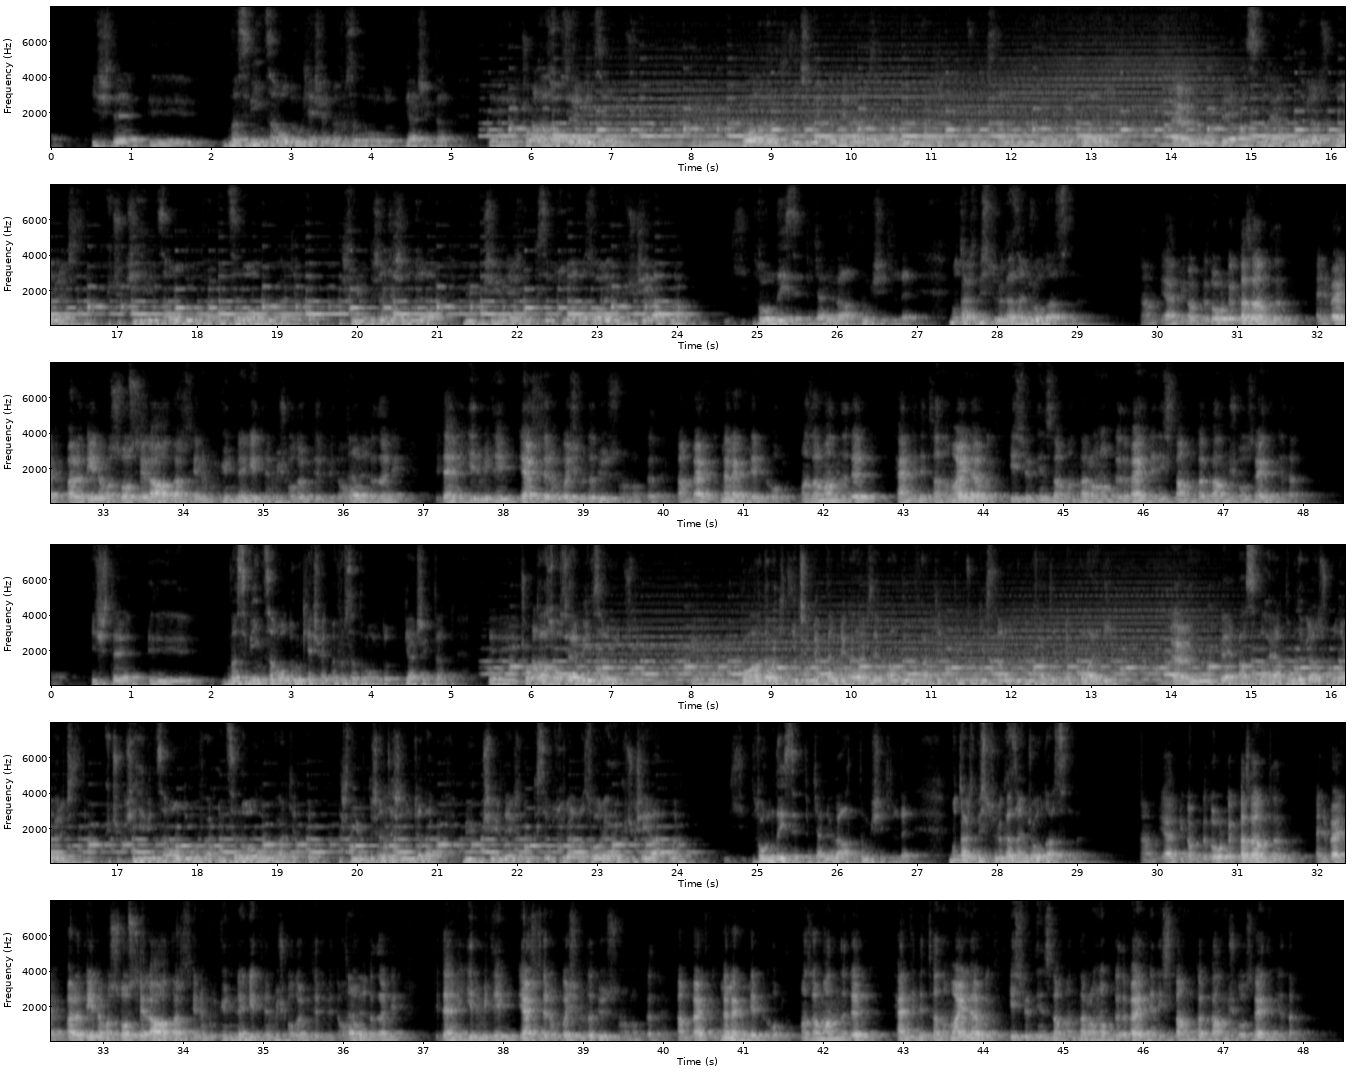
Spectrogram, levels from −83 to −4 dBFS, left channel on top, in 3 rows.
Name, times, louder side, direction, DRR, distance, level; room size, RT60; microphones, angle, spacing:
voice 1, 0.5-1.8 2.1-5.0 5.5-7.4 8.0-13.3 14.2-21.0 21.3-24.1 24.6-29.1 36.1-36.4 40.7-41.2, right 1 dB, 85° right, 1 dB, 0.5 m, -33 dB
sound 1, 5.3-24.1, left 2 dB, 85° left, 0.7 m, -37 dB
sound 2, 6.5-16.5, right 1 dB, 40° left, 0.8 m, -42 dB
voice 2, 20.3-20.7 29.8-31.6 32.0-36.7 37.2-41.4 41.7-42.5 42.9-47.9, right 1 dB, 40° right, -2 dB, 0.7 m, -32 dB
3.3 x 2.8 x 2.4 m, 0.80 s
head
